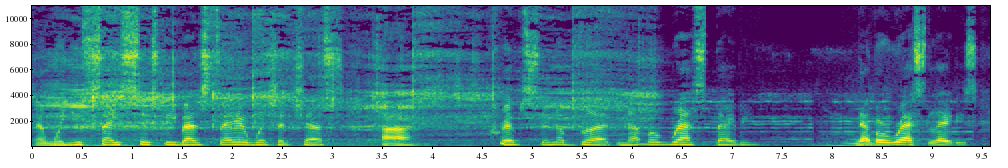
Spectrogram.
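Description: A man with a raspy, scratchy voice freestyles, half singing and half rapping in slow, drawn-out lines with loose ad-libs. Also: fairly high pitch, fairly even intonation. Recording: loud backing music under the voice.

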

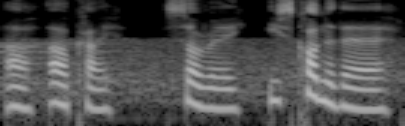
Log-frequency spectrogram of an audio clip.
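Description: A woman acting an irritable, sharp-tongued, sarcastic middle-aged mother and ex-wife in an audio drama. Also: on the low side, measured pace, a little hiss or hum, lightly acted. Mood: curt.

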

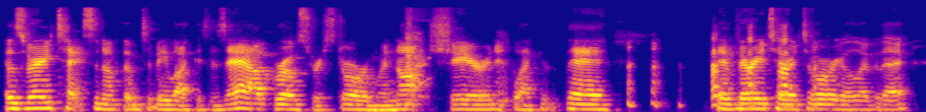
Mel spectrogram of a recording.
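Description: A woman's voice: sits low, fairly quick, background noise. An Australian woman chatting casually as a podcast guest, telling wry, exaggerated anecdotes and acting out the dialogue. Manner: animated anecdote teller who acts out dialogue, wry exaggeration. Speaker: podcast guest, fantasy author. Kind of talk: casual chat, humorous storytelling.

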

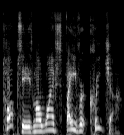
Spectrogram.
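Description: A man's voice: sits high, lively intonation, normal speed, vocal fry, pitched above the performer's own voice. A man voicing an angry, blustering middle-aged English father in a storybook, rude and spluttering. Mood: furious, shouting. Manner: rude, shouting, spluttering, stammering when shocked.

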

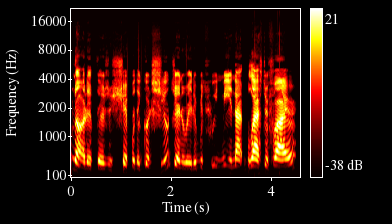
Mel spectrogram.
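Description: A woman's voice: sits low, normal speed, pushed and bright, no echo. A woman playing a cautious, reluctant starship crew member in an audio drama. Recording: dry, slightly dull recording.

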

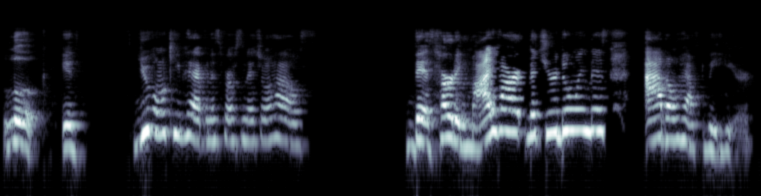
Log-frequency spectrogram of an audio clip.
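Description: A woman's voice: on the high side, animated, moderate pace, fairly bright tone. A woman co-hosting a podcast, casually discussing books in a candid, opinionated way with blunt, colloquial phrasing. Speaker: podcast co-host.

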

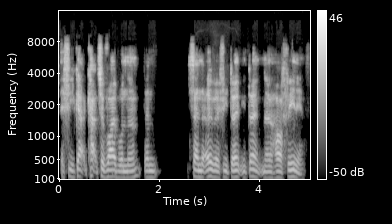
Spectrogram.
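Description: A man's voice: medium pitch, fairly even intonation, normal speed, no room sound, muffled recording. A British man talking casually and anecdotally as a DJ and producer being interviewed, in informal, colloquial speech. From United Kingdom. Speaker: interview guest, DJ and music producer.

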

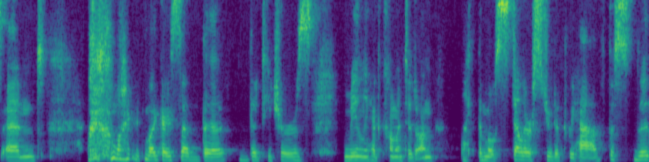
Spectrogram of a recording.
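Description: A woman's voice: lowish voice, darkish tone. A woman with an Iranian accent, a podcast guest talking casually and laughing often between fillers. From Iran. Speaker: guest, tutoring company founder. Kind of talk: casual interview talk.

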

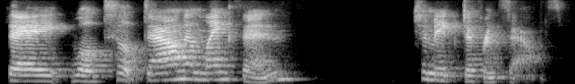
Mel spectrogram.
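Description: A woman's voice: slow, roomy sound. A woman with a mezzo voice, a voice teacher explaining technique animatedly in an interview. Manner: animated, demonstrative, shifts pitch to show points. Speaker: voice teacher guest.

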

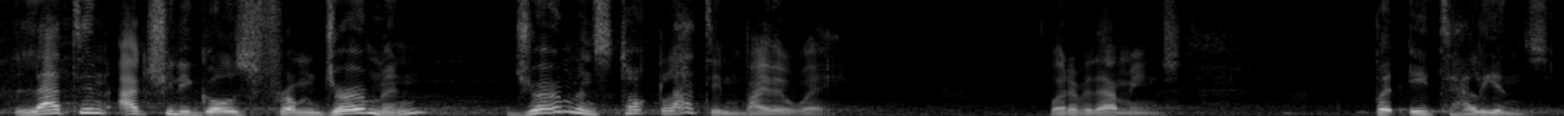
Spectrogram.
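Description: A man from Puerto Rico, Spanish his first language, with a Puerto Rican accent, preaching an animated, joking sermon to a congregation. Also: fairly high pitch. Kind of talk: lively sermon. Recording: long hall reverb.

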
